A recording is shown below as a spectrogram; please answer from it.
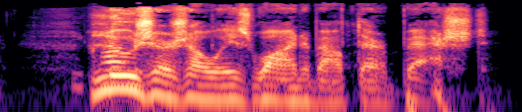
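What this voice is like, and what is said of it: Poor Sean Connery impression. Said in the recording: “Sean Connery says ... That was a terrible impression.”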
